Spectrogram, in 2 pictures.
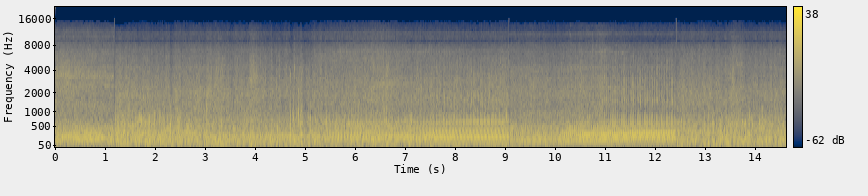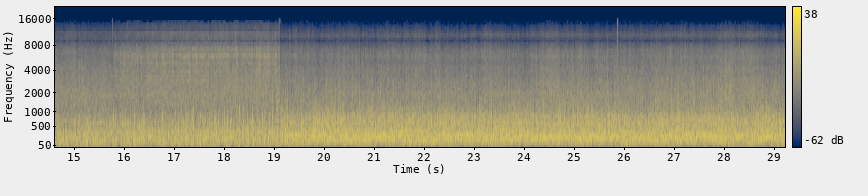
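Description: Honda X-ADV 750's parallel-twin engine accelerating hard through the gears. Its pitch climbs and then drops at shifts about 9 and 12 seconds in, before settling into a steady drone at high speed under a rush of wind noise.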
